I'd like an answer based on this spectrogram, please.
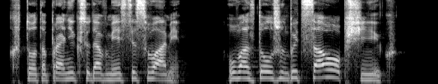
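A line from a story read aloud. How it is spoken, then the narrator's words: Creaky voice. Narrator (Russian): проскрипел он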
